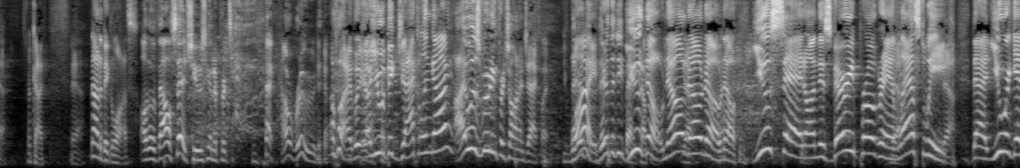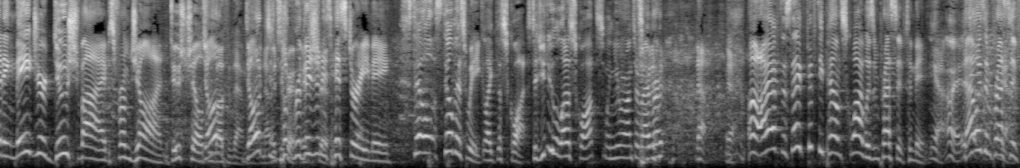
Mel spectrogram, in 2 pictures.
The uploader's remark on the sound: LIVE from the Gotham Comedy Club in Manhattan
